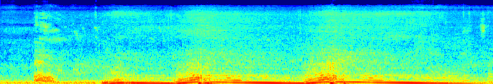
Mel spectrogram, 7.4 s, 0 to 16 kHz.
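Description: A 2016 Audi S3 Premium Plus with AWE exhaust and APR software starts with a crank and then revs repeatedly, three or four rising growling blips over a loud idle, close by.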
